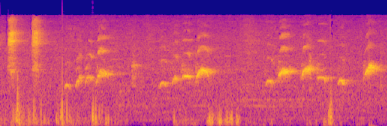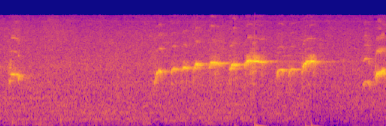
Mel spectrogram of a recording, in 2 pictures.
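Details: A pet cockatiel whistles a learned tune, the Addams Family theme and a car alarm, in clear, rising phrases, with a few dull thumps early on.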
